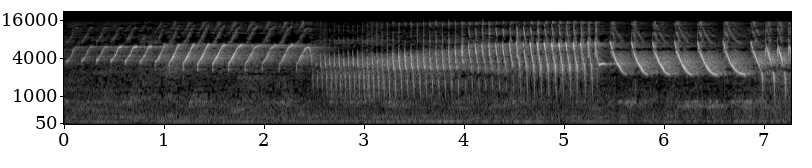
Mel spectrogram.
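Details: Canary song played as a lure and master tutor recording: rhythmic downward-sweeping notes, a buzzy rapid rattle in the middle, then clear descending slurs repeated quickly.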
